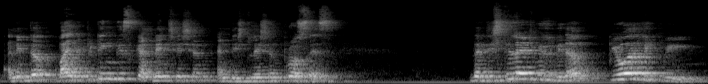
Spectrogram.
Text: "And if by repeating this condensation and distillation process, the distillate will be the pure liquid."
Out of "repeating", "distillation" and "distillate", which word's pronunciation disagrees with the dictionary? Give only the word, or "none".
none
